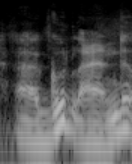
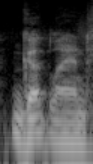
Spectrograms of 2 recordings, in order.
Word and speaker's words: Gutland: we're here to talk about a film called good land or as the director I think it's going to tell you also compute pronounced gut land thank you both for joining me here today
